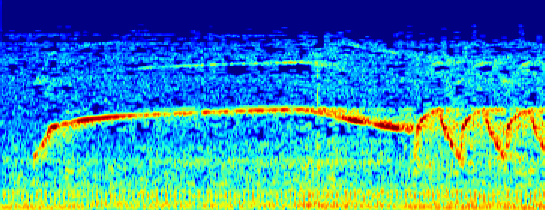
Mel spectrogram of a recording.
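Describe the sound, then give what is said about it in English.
An ambulance siren gives one long, slowly rising wail, then switches to a rapid warbling yelp, loud over a steady rumble of road noise, as ambulances carry the first rescued boys from the Thailand cave to a hospital. “Ambulances transporting the first rescued boys from the Thailand cave to a hospital.”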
